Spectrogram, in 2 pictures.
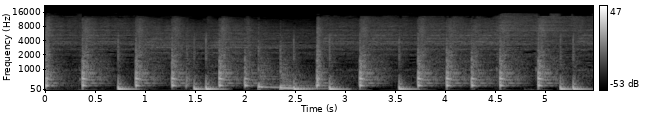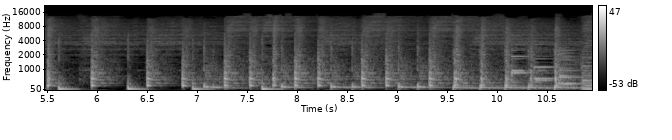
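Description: Drum kit solo in a lounge-band recording: kick drum, snare and cymbals played in a busy pattern of several strikes a second.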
